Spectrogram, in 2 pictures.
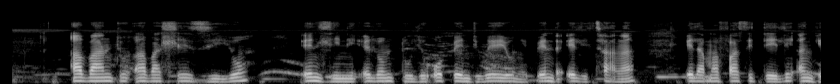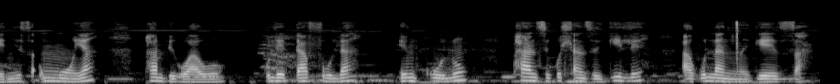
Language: North Ndebele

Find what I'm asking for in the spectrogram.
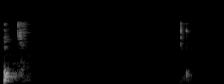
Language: Chinese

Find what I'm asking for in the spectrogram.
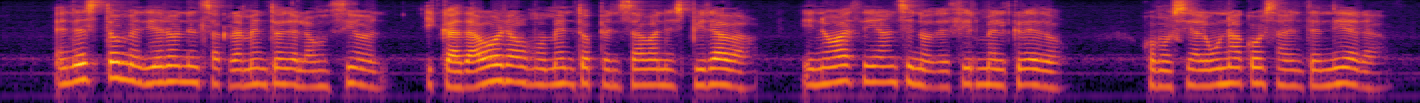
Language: Spanish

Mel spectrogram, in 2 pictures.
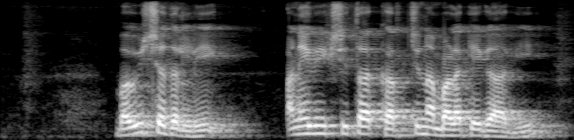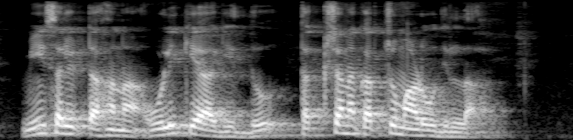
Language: Kannada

